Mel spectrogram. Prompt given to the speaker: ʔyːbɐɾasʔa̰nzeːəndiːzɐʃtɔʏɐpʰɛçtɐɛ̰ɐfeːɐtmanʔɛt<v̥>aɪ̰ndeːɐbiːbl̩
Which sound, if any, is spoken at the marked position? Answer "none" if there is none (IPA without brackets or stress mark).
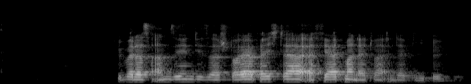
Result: v̥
